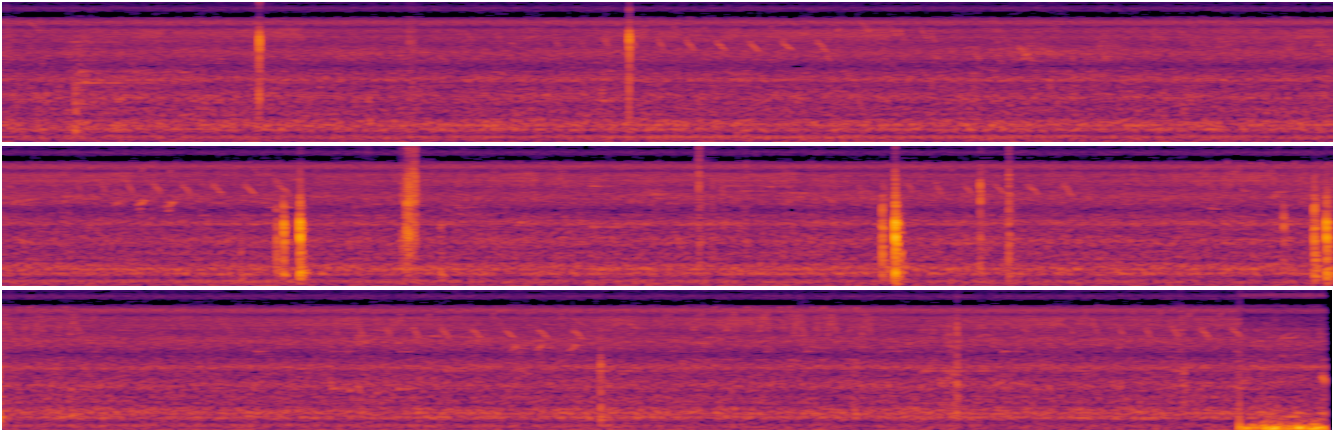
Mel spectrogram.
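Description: Scissors snipping mushrooms off a log: a handful of sharp, brief clicks spread irregularly, the loudest about eleven seconds in. Insects chirr steadily and faintly underneath.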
